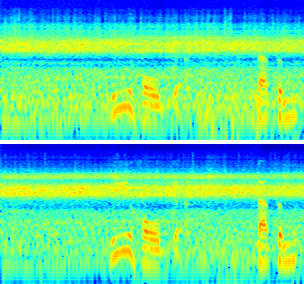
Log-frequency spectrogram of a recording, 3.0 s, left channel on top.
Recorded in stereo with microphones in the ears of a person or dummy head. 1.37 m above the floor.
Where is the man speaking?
80° right.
